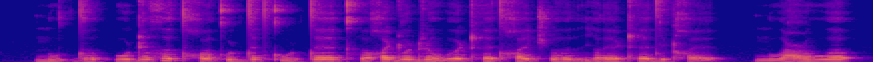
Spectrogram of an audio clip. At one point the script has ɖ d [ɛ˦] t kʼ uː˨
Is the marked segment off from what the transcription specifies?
no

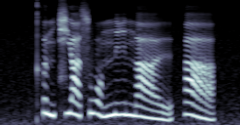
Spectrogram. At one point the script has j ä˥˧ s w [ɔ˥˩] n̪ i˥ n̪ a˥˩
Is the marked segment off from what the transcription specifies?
no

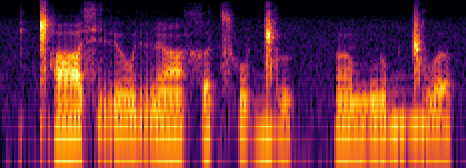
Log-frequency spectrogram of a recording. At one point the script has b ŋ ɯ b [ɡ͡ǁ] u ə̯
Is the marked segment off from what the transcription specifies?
no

